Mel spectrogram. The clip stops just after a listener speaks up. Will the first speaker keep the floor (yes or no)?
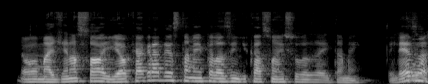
no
